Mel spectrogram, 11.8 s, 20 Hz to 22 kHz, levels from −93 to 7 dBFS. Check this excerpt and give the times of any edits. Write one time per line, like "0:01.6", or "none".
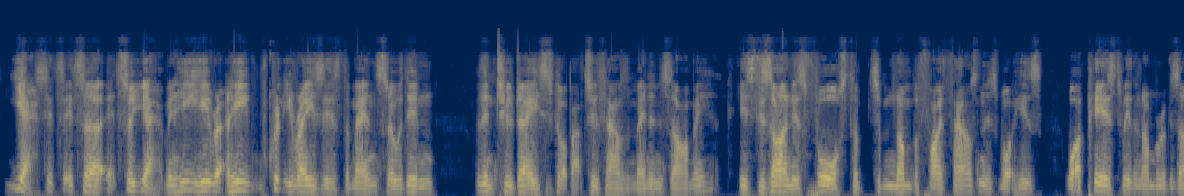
none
